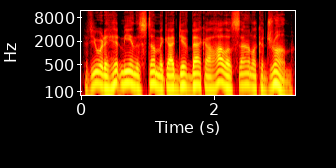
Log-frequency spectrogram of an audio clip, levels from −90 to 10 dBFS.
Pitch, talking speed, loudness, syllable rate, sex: 135 Hz, 335 wpm, -16 LUFS, 6.8 syllables/s, male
